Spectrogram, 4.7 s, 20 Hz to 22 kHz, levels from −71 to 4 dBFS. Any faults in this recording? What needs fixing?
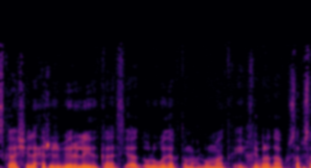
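Generation loss runs through the whole speech recording: the sound is swirly, hollow and smeared, with consonant attacks blurred well beyond what a single lossy pass would leave. This is likely repeated lossy re-encoding, around ten passes of something that fits a 64 kbit/s MP3. Each pass requantises on a shifted frame grid, so noise and holes accumulate. A spectrogram shows nothing above 16.5 kHz, patchy flickering gaps between harmonics, and smeared onsets. Keep a lossless master and encode to a lossy format only once, at the final delivery step.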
